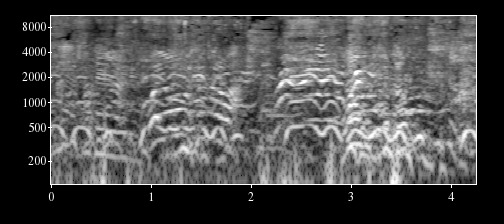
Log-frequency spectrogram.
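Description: Many people's voices overlapping: a crowd chattering.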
